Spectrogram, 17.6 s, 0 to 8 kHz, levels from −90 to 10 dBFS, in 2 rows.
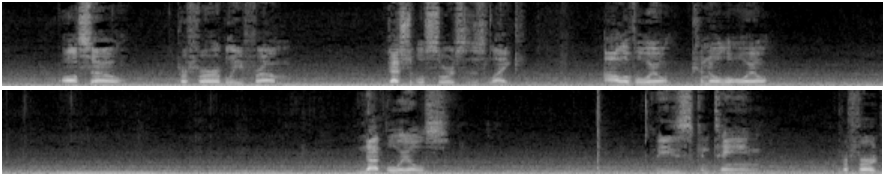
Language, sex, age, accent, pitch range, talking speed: English, male, 40-59, American, 90-105 Hz, 50 wpm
